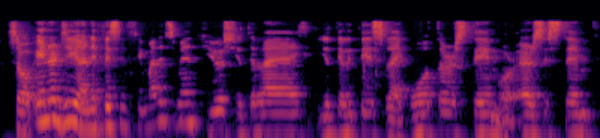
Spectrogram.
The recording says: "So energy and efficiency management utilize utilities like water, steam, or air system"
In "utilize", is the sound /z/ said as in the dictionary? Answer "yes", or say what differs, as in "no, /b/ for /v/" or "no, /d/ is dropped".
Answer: no, /z/ is dropped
